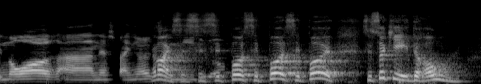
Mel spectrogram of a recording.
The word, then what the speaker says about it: negro: Ça se dit même pas pareil. Tu sais, c'est N-E. Tu sais, ça s'écrit pareil, mais c'est comme un I, genre. Ah, c'est N-E-G-R-O, c'est negro. Negro.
